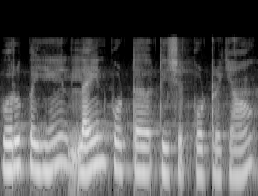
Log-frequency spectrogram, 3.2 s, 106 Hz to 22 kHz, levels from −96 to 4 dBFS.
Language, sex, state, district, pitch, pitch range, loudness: Tamil, female, Tamil Nadu, Kanyakumari, 215 Hz, 200-240 Hz, -18 LUFS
